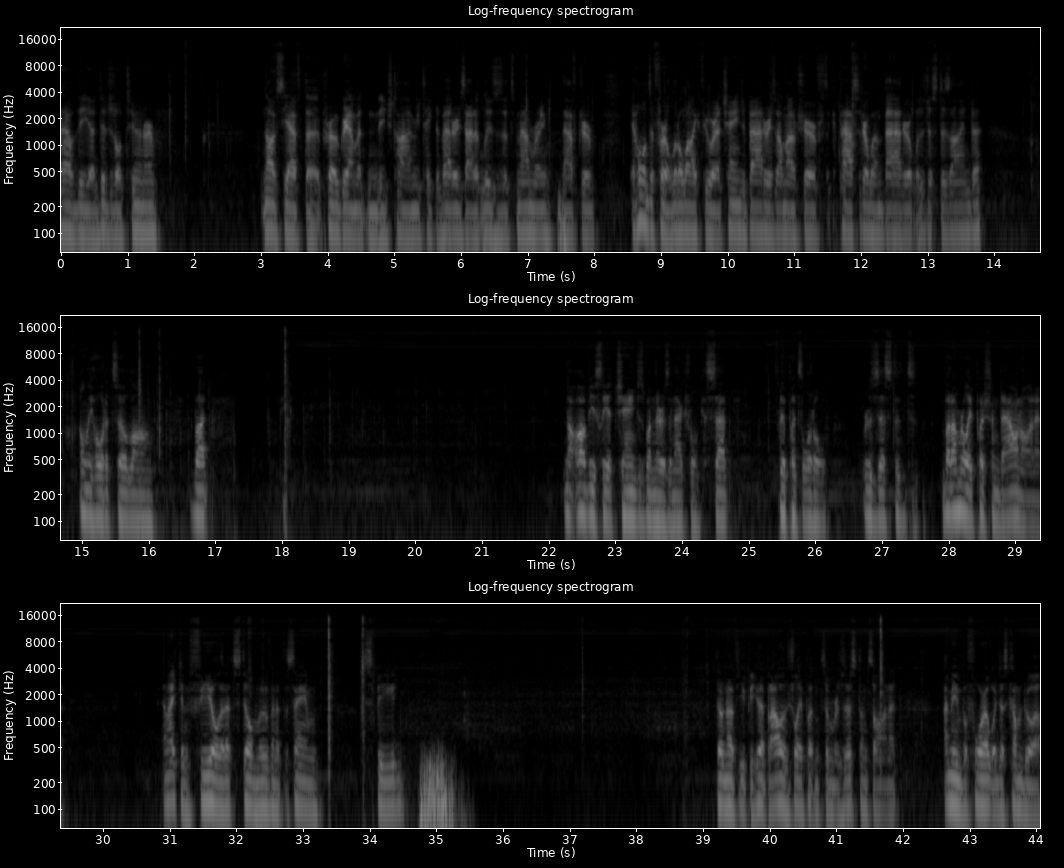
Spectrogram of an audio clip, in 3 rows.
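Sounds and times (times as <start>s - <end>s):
tape motor whirring: 0.0s - 13.8s, 14.5s - 44.0s
sharp plastic click: 33.2s - 34.2s.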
